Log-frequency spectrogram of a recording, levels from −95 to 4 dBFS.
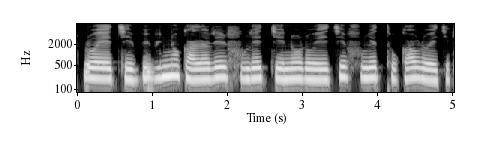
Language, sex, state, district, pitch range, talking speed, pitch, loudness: Bengali, female, West Bengal, Jalpaiguri, 195-215 Hz, 130 wpm, 200 Hz, -11 LUFS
